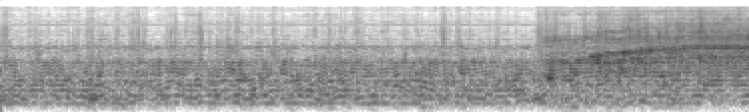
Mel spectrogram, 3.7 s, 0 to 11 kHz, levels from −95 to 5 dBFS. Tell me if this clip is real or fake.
fake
